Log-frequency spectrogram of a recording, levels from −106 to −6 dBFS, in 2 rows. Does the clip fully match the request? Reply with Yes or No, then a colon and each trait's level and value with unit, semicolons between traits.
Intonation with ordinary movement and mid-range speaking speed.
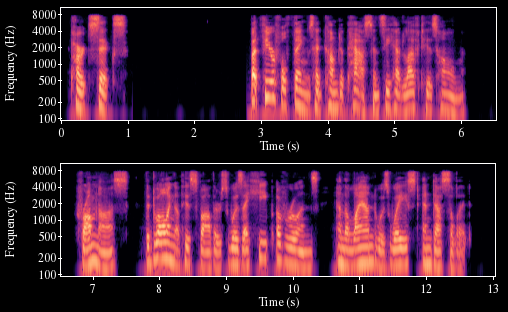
Yes: average, 3.4 semitones; average, 145 wpm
